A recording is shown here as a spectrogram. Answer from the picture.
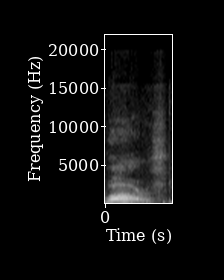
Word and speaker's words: wars: Did you notice that he's pronouncing the r because he was rhotic? The dropping of the r in between vowels wasn't a thing in the Middle Ages.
